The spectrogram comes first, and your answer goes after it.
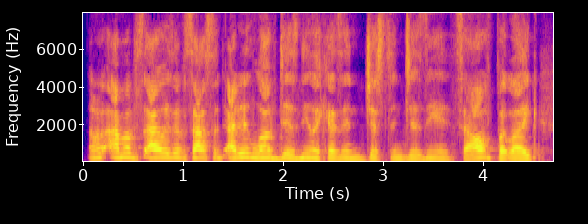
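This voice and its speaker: A woman's voice: medium pitch, level tone, brisk. A woman in casual conversation, asking questions and reacting in an emphatic, incredulous way with free swearing.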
